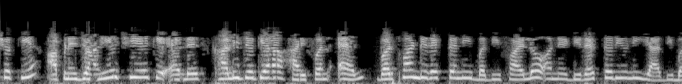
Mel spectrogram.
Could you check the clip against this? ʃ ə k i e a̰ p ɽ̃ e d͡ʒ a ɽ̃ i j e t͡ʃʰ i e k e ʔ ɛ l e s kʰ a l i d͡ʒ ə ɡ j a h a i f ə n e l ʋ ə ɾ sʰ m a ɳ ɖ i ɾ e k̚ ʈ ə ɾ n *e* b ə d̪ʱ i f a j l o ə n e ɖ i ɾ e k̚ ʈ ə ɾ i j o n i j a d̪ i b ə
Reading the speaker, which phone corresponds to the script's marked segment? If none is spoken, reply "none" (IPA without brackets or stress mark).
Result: i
